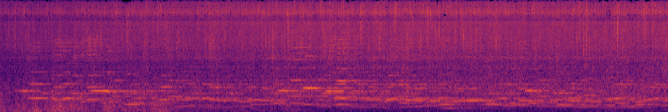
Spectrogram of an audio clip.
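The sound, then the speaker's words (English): Heavy rain pours down steadily in Perth, a dense, continuous patter of drops drumming on hard surfaces, with a low rumble underneath and no voices. “But when the rain does fall, it's thick and heavy.”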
